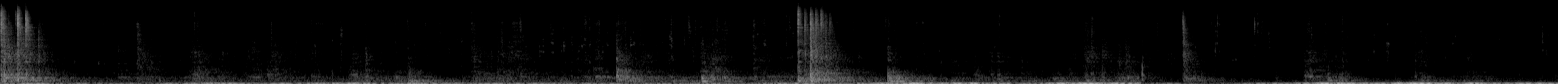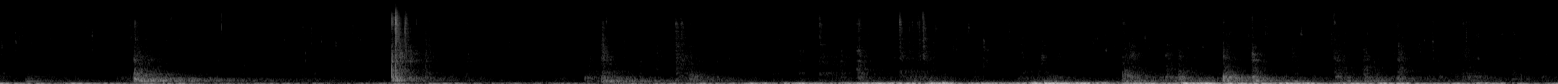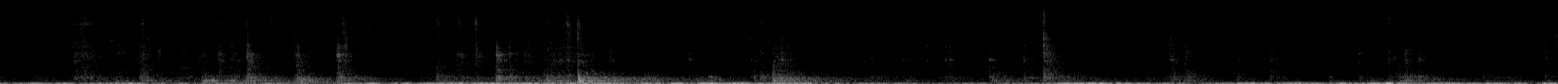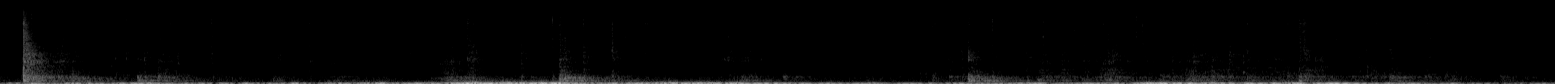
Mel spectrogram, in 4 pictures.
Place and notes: sows reared outdoors on an industrial scale in bare sandy soil continually, audibly chewing on stones which they drop and play with in their empty metal troughs; abnormal behaviour expressing frustration with nothing to forage, a way of managing stress and coping with a poor diet.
